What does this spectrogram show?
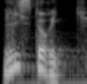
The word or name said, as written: L'historique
